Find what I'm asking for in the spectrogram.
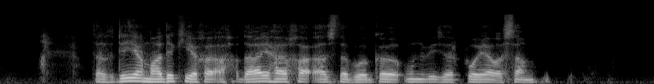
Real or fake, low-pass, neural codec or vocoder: fake; 10.8 kHz; codec, 16 kHz in and 24 kHz out, 0.6 kbps, FocalCodec, streaming, 2048 codes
